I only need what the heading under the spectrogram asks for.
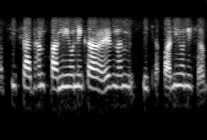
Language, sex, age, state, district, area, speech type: Hindi, female, 60+, Uttar Pradesh, Jaunpur, urban, conversation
